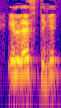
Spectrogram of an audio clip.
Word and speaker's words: elastic: 엘라스틴이 아니라 일라스틱이 탄력 있고, 좀 더, 레스 스티키 하면 얘는 부정이지.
